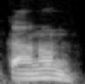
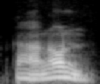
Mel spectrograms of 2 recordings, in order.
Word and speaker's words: কানন: এর পরে তারানে মাঝখানে স্বরে অ এর পূর্বে যখন স্বরেয়া পাচ্ছেন তাহলে এই ন হবে এই ন হবে নো এখানে লিখলাম নো তাহলে এইটুকু আপনি এনে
